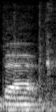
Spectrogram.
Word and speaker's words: Baecht: pronounce it Beck, is how my Beck?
